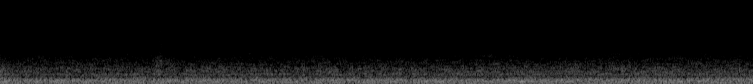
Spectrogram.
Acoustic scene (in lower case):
car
